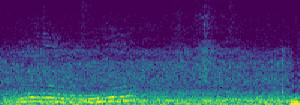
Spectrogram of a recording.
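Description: A single short, wavering high-pitched call lasting under a second, a little after the start, over a steady background hiss and low hum.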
